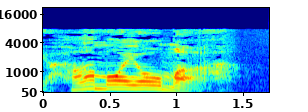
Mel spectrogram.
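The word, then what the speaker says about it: homoioma: Looks like that in the Greek, H-O-M-O-I, long O-M-A, hamoioma. Hamoioma means likeness, and then parabasis. Looks like that in the Greek, P-A-R-A-B-A-S-I-S, parabasis.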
